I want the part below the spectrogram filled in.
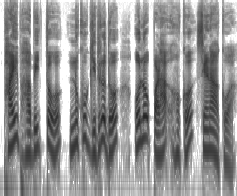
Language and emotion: Santali, neutral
